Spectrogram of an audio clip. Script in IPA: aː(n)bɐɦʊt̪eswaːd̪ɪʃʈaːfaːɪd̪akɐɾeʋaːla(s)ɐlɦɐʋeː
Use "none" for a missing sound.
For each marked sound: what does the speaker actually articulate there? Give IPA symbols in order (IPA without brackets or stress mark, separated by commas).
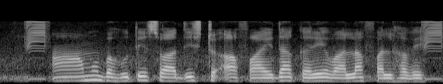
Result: m, f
